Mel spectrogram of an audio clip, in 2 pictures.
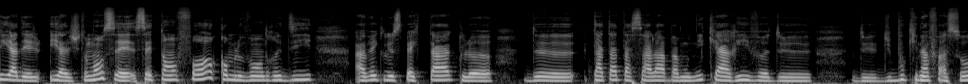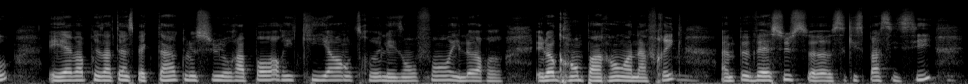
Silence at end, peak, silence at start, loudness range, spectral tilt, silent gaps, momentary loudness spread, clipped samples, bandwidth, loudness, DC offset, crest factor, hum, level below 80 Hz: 0.15 s; -6 dBFS; 0 s; 2 LU; -6 dB/octave; none; 8 LU; under 0.1%; 15 kHz; -24 LUFS; under 0.1%; 18 dB; none; -48 dBFS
